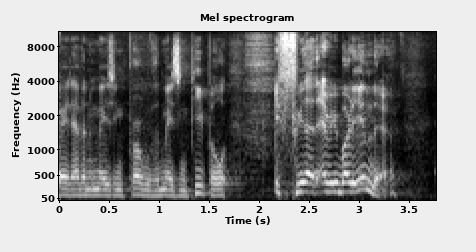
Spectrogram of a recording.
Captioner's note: none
